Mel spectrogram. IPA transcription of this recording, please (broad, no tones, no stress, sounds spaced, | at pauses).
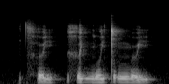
t͡sʰ ə j | x ə j ŋ͡m o j t o ŋ͡m ɵ j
